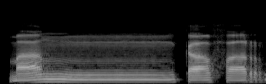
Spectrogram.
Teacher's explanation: Nun sukun bertemu dengan huruf kaf, bacaan ikhfa, dibaca samar-samar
